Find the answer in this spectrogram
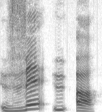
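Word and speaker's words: Vehuiah: 21 au 25 mars l'ange est vu a v u a il il s'écrit euh V e h u ah h cet ange est symbole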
